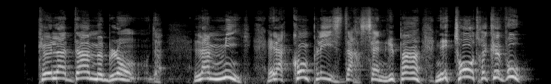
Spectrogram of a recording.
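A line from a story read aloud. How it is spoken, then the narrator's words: Vehement exclamation. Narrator (French): s'écria Ganimard dans un grand mouvement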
